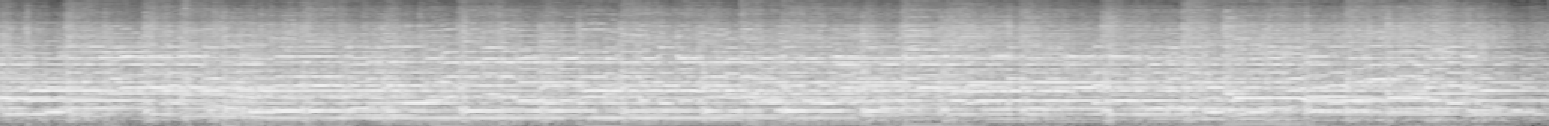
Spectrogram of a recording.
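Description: A fiddle plays the lead melody in sustained bowed lines over a live band's electric guitar accompaniment.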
